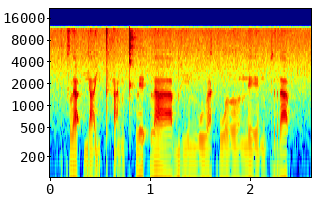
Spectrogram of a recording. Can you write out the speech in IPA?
k l a˥˩ ʔ j a˧ j pʰ a˧ ŋ kʰ l e˥˩ ʔ l aː˦˥ b iː˧ n w u˦˥ a̯ k w ɤː˦˥ n eː˧ n p r a˥˩ p̚

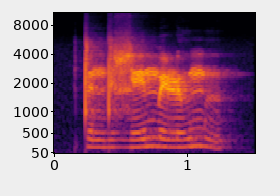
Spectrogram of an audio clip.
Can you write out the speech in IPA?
t ə n d ə ɮ e m e ɭ ɯ m ɯ

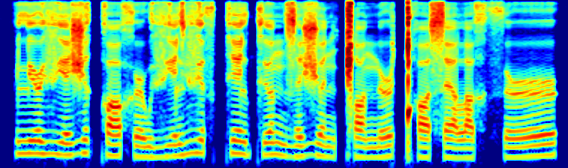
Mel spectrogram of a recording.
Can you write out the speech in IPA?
lʲ ə˞˦ vʲ ɛ˨˥ ʒ ə˦ k ɒ˩˧˩ x ə˞˩ w vʲ e˨˥ l vʲ ʌ˦ θ k e˥˩ l kʲ ɔ˥˩ n z ə˨˥ ʒ œ˩ n ǁ ɒ˩ n ə˞˩˧˩ ǃʰ ɒ˩ s ɛ˩ lˠ ʌ˩ x θ ə˞˨˥

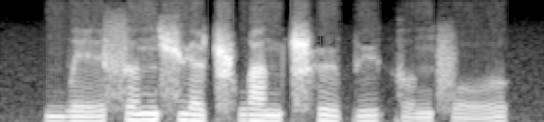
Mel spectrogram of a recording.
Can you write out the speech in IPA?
m w e˧˥ ɪ̯ s ə˥ n ɕ ɥ ɛ˥˩ ʈ͡ʂʰ w a˥ n ʈ͡ʂʰ ɻ̩˥˩ p y˥ k ɤ˧˥ ŋ f o˧˥ ʊ̯

